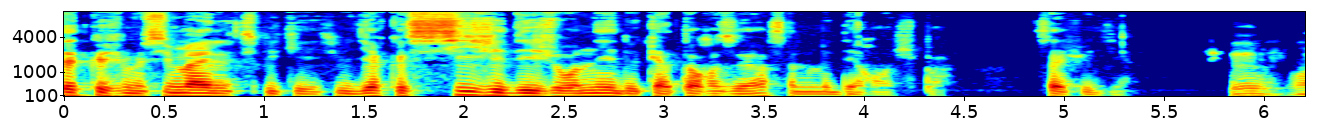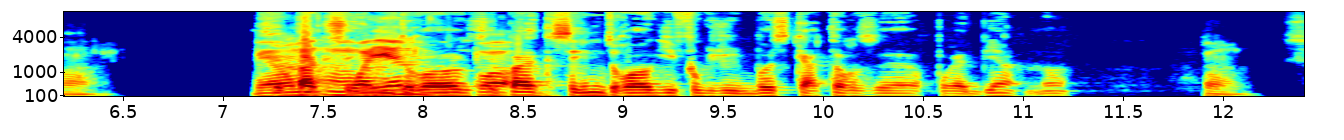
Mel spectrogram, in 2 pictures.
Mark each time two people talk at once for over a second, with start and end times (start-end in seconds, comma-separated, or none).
7.1-8.5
